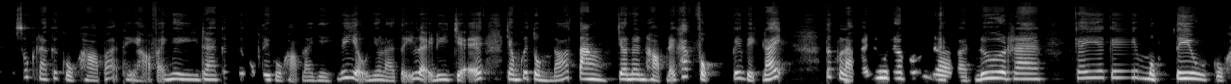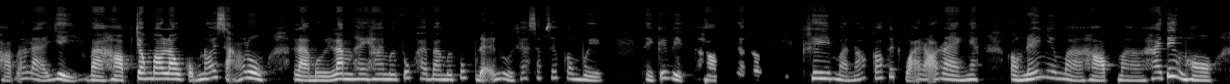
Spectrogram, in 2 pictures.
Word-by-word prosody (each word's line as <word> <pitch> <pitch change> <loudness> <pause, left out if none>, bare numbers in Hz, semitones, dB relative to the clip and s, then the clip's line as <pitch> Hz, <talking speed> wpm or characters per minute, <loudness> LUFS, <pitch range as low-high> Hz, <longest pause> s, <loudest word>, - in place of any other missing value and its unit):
xuất 335 -8 -5
ra 250 -3 -3
cái 280 - -6
cuộc 200 -4 -4
họp 190 -1 -4
á, 270 +2 -7
thì 220 -2 -7
họ 175 - -7
phải 225 - -5
nghi 230 -2 +1
ra 225 -2 0
cái 290 - -17
cái - - -8
mục - - -16
tiêu 220 - +2
cuộc 180 - -5
họp - - -8
là 180 - -7
gì? 175 -3 -8
Ví 305 +5 0
dụ 265 - +3
như 205 +3 -2
là 175 -4 -4
tỉ - - -5
lệ 275 - +2
đi 220 +1 +1
trễ 335 +1 +3 0.2
trong 235 -3 +2
cái 285 - +1
tuần 195 -7 +2
đó 200 +10 -3
tăng 240 -5 +7
cho 250 - +5
nên 235 -1 +4
họp 220 - +1
để - - 0
khắc 365 0 -1
phục - - +5 0.2
cái 275 +1 +2
việc - - 0
đấy, - - +6 0.4
tức 355 +1 -3
là - - +4
phải - - -3
đưa 305 0 +8
ra 280 - +4
vấn 285 +5 -7
đề 230 - +1 0.2
và 180 -1 -4
đưa 285 +6 +7
ra 255 -2 +1 0.3
cái 305 +2 0
cái 310 0 -3
mục 255 -5 +3 0.2
tiêu 270 -5 +6
cuộc 190 -2 -5
họp 180 -2 -6
đó - - -8
là 255 -4 -4
cái 185 0 -4
gì? 210 -7 +1
Và 200 -2 +2
họp 200 0 +3
trong 270 -1 +4
bao 260 -1 +6
lâu 250 -1 +6
cũng 205 +1 -2
nói 275 +6 -1
sẵn 310 - -3
luôn 280 -5 +5 0.3
là 200 -4 +2
15 210 +7 +3
hay 245 -1 0
20 235 -1 0
phút 295 - -5
hay 255 -3 -7
30 225 -1 -1
phút 310 0 -8
để 210 +3 -2
người 240 -7 -3
khác 275 +7 -14
sắp 295 - -12
xếp 300 - -7
công 245 -3 -3
việc 190 -5 -2 0.4
thì 205 - -4
cái 280 +10 -4
việc 240 -6 -1 0.2
họp - - -1 0.2
là - - -12
cần - - -7 0.2
thiết 370 - -30
khi 280 -1 0
mà 225 -7 -2
nó 215 +8 -7
có 285 +1 -4
kết 355 +3 -9
quả - - -3
rõ - - -1
ràng 215 -5 -1
nha. 225 - +1 0.3
Còn 210 -2 0
nếu 250 +7 +3
như 325 -3 -7
mà 230 -9 -4
họp 190 -3 +1
mà 185 -3 -5
2 280 +1 -3
tiếng 380 +5 +3
đồng 240 - +2
hồ 190 -4 +1
240 Hz, 270 wpm, -20 LUFS, 205-280 Hz, 0.4 s, đưa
